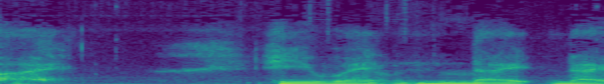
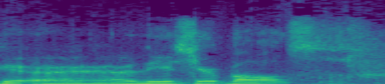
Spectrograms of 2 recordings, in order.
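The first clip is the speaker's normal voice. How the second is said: ordinary talk, nothing marked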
